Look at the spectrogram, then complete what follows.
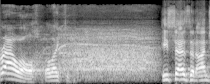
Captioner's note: audience laughing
